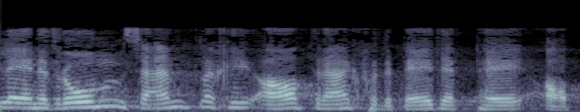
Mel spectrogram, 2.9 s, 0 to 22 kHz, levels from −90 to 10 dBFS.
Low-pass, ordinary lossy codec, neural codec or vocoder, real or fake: none; none; none; real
